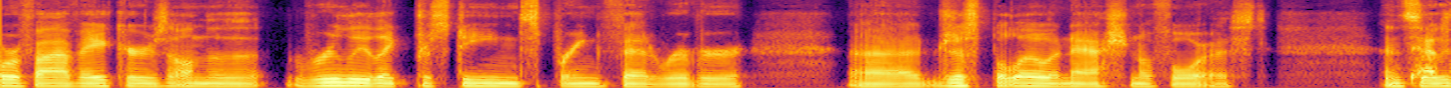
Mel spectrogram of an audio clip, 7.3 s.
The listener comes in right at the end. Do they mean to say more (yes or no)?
no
